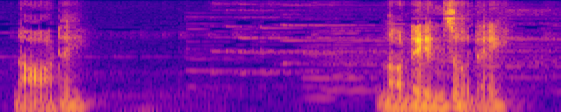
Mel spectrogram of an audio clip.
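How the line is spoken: Whisper. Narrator (Vietnamese): thì thầm

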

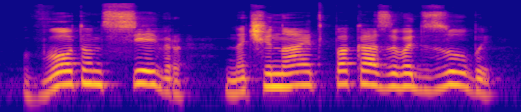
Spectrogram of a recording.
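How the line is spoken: Shouting into ear. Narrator (Russian): крикнул ей на ухо Сергей

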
